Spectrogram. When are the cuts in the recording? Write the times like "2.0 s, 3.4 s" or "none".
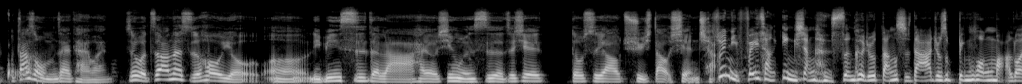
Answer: none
